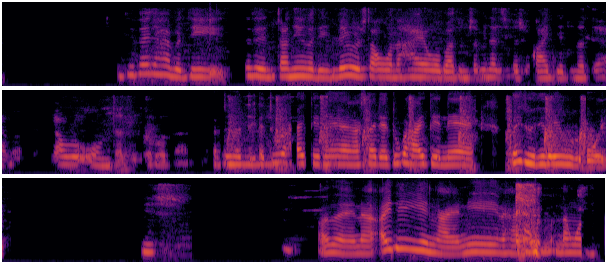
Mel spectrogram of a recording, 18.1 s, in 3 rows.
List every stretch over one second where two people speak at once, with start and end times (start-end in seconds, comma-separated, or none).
none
